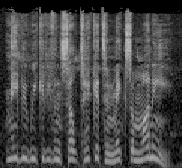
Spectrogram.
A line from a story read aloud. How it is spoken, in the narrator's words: Mitchell said excitedly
